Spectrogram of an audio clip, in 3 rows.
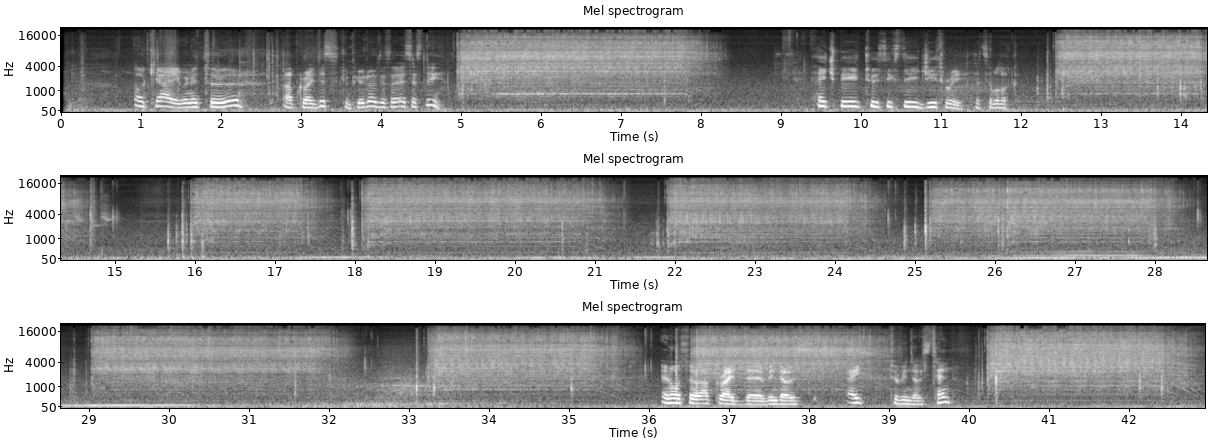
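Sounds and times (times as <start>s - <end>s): electric screwdriver whirring: 4.8s - 8.4s, 12.2s - 39.3s, 40.0s - 42.9s.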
